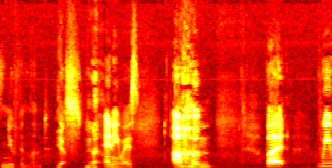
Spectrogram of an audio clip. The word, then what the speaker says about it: Newfoundland: it's a tough one they specifically tell you how to say it in the book not Newfoundland it's not new Finland its Newfoundland yes anyways um but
